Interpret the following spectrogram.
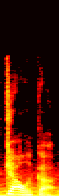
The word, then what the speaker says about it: Gallica: It's Gallica. It's Gallica. Okay, I've been pronouncing it right.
